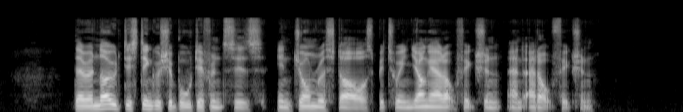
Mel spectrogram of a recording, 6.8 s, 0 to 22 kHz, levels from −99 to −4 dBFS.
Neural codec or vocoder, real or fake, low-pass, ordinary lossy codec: none; real; 10.8 kHz; none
